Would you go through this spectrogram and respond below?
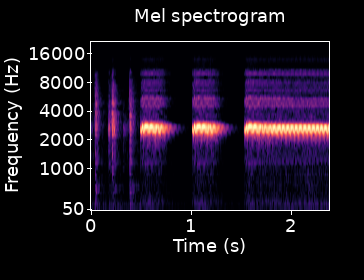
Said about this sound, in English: There we go. Full-time whistle.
